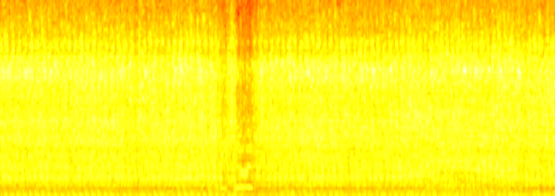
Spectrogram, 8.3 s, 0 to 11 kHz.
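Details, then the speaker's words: 1967 VW Bus with 1500cc engine after new distributor, coil and points, valves, timing and carbs set: steady, even, smooth low idle with no knocks or misses; throttle linkage still needs adjusting. "the runs it's nice and smooth um we just have to get that linkage adjusted"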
